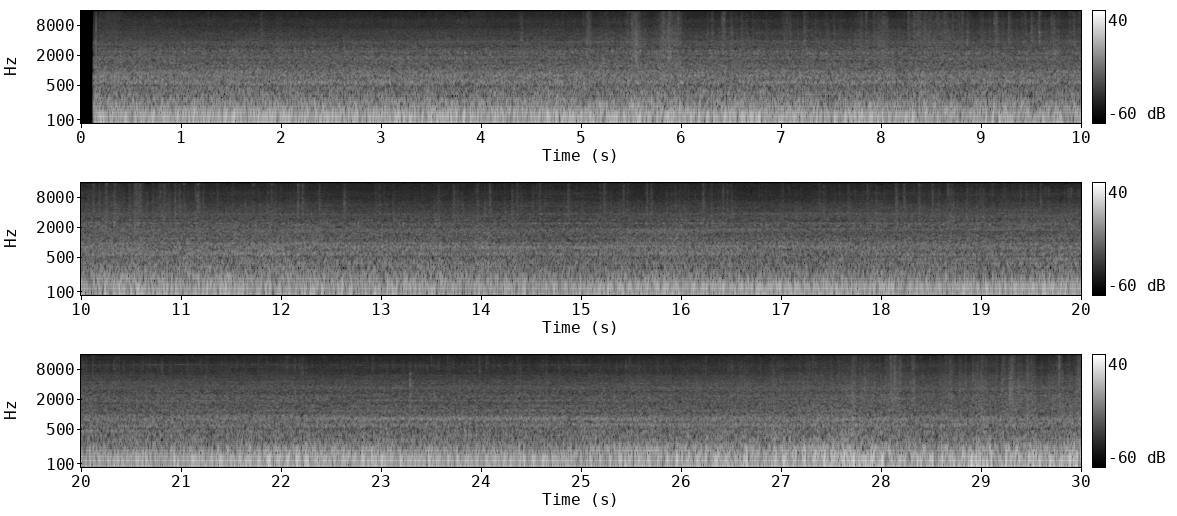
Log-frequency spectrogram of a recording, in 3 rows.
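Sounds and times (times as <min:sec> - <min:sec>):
road noise: 0:00.1 - 0:30.0
truck diesel engine droning: 0:00.1 - 0:30.0.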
